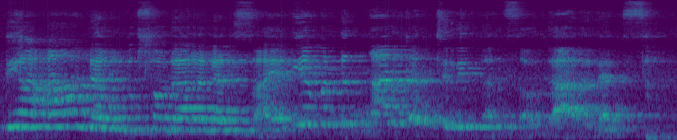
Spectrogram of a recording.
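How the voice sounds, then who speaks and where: A woman's voice: very high-pitched, lively intonation, moderate pace, fairly bright tone, slight background noise. A woman preacher giving a sermon, calling out to the congregation and sometimes breaking into song. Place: church hall. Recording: echoey hall, heard from far off.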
